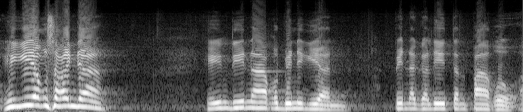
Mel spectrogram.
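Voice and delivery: normal talking voice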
